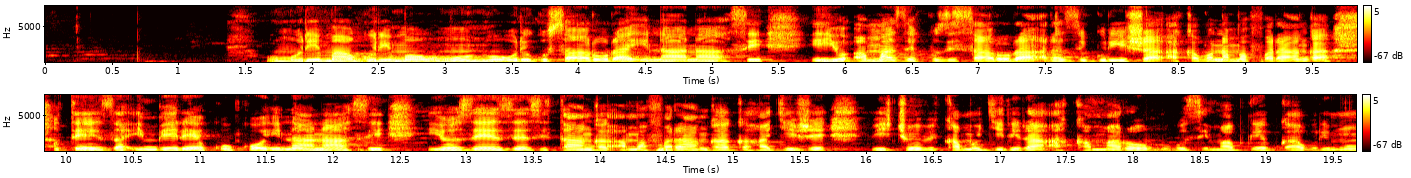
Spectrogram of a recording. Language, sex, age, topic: Kinyarwanda, female, 36-49, agriculture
